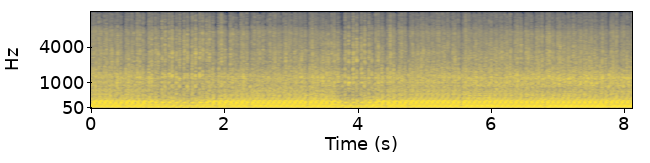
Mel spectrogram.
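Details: Harley-Davidson Sportster (the wife's) in neutral with the rear tire jacked off the ground, started for a brake light switch repair. Lumpy V-twin idle with an uneven clattering rattle on every beat, "like a freight train"; cause unknown.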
